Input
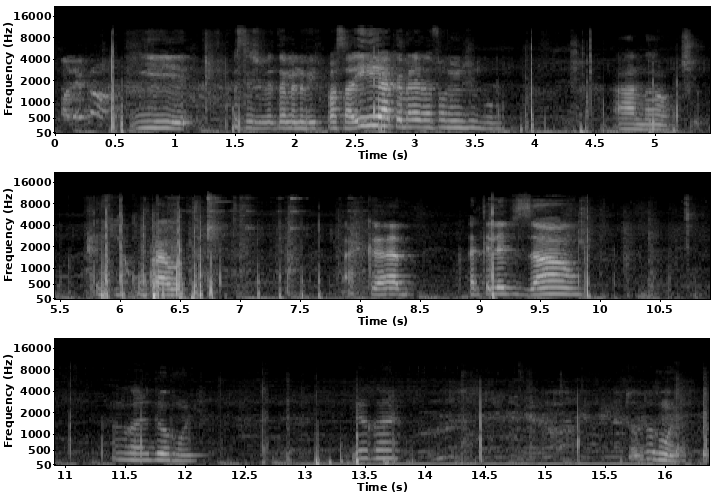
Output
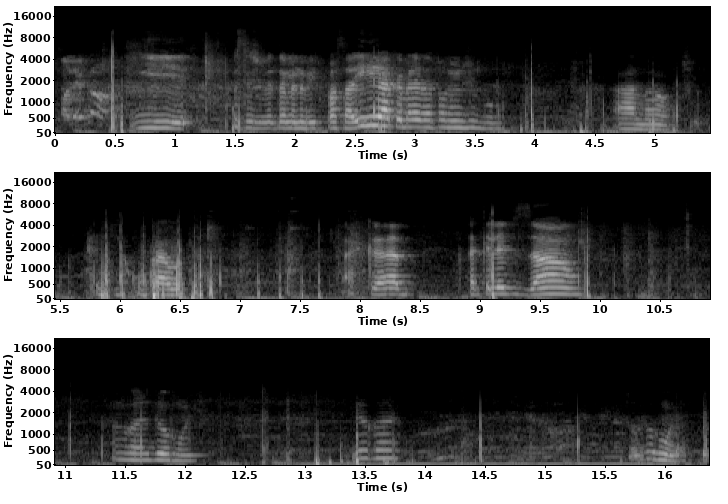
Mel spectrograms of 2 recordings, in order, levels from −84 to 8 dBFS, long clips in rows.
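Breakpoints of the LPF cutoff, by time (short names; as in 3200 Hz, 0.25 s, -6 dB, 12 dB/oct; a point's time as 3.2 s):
1.26 s 5800 Hz
2.32 s 2600 Hz
3.88 s 2600 Hz
4.37 s 1300 Hz
6.97 s 1300 Hz
7.65 s 2200 Hz
13.1 s 2200 Hz
13.79 s 1000 Hz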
